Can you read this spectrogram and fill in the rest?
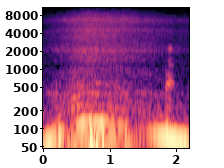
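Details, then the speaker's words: Mini in Tahiti after relay and sensor repairs, long-sitting, only 15 L fuel: engine revs and sags unevenly, running rough; suspected dirty injectors, may improve with driving. "Brû et là ça broute. Ouais ça ça broute. Et il doit y avoir encore peut-être de Les injecteurs, ils ont pris de la merde."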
